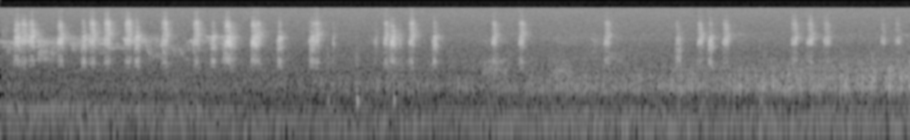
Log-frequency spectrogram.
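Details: Brood of house wren hatchlings in a birdbox begging when a parent arrives with food: clusters of short, scratchy, high chatter bursts over a low background rumble.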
